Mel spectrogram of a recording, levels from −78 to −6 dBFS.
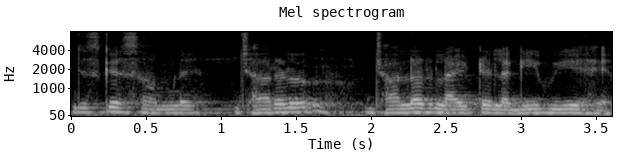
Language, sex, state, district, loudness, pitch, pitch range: Hindi, male, Bihar, East Champaran, -34 LUFS, 130 Hz, 130-150 Hz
